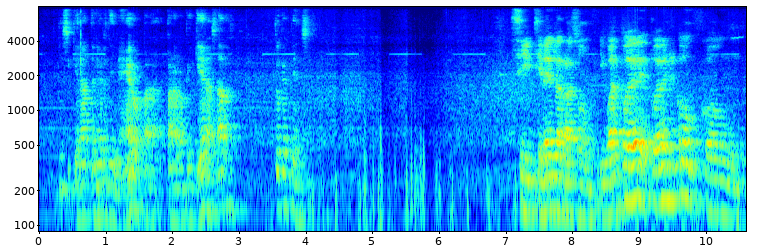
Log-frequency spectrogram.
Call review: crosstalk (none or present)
none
